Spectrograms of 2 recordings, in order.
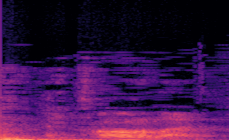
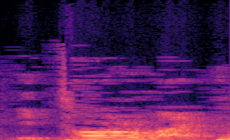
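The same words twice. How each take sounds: First: "eternal life" repeated slowly and softer, falling; softer slow echo. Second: "Eternal life" drawn out very slowly and much louder, weight on "eternal"; slow emphatic English. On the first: ("eternal life"를 천천히 작게 되뇌듯) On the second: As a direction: stretch out "Eternal life" slowly and loudly, pressing "eternal". ("Eternal life"를 아주 천천히 크게, "eternal"에 힘주어) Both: Shown as a demonstration.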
